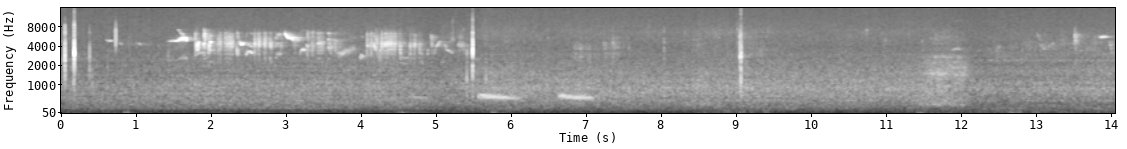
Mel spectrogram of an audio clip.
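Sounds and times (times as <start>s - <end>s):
small birds chirping: 0.0s - 7.7s, 10.8s - 14.0s.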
